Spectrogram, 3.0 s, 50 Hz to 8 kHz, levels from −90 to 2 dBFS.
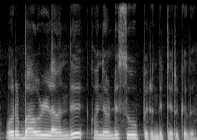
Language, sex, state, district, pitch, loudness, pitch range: Tamil, female, Tamil Nadu, Kanyakumari, 180 Hz, -18 LUFS, 170-190 Hz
